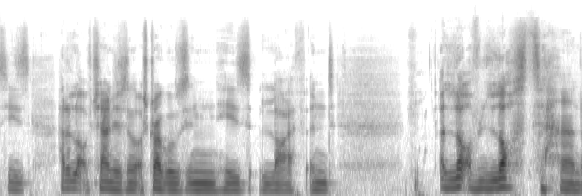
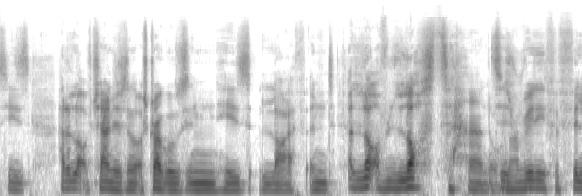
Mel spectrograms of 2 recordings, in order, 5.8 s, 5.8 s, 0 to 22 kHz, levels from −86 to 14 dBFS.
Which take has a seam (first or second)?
second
